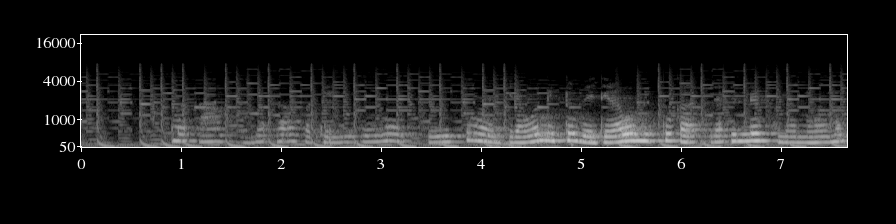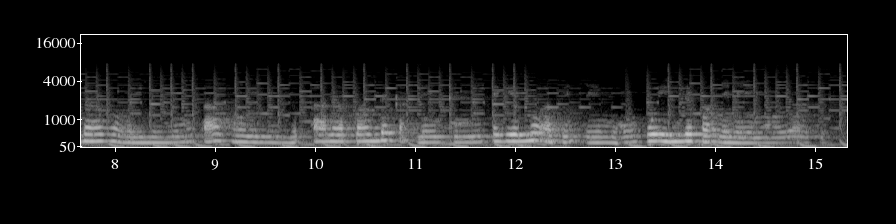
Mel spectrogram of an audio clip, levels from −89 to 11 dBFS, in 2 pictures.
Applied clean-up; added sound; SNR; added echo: none; Drum kit; 16 dB; reverberation time 0.7 s.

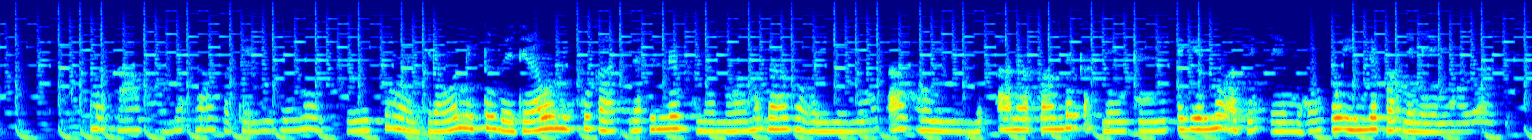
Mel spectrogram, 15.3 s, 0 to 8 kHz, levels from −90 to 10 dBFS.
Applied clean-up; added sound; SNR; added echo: classical method WPE with log-MMSE.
